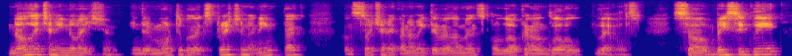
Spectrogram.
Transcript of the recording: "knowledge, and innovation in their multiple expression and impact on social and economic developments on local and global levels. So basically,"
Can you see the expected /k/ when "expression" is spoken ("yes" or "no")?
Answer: yes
